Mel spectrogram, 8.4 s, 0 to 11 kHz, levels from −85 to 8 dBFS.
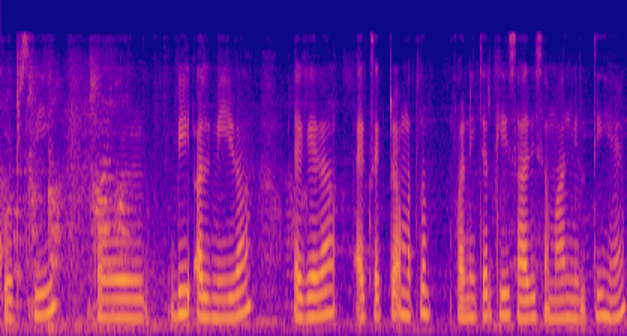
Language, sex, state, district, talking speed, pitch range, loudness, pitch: Hindi, female, Bihar, West Champaran, 95 wpm, 185-220 Hz, -20 LUFS, 200 Hz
